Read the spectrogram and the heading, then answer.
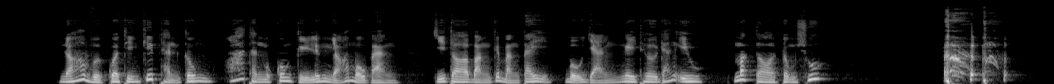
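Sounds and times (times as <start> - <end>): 
speech: 0.6 - 8.3
person coughing up blood: 9.4 - 10.3.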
